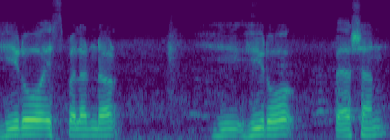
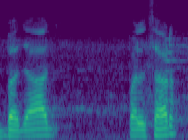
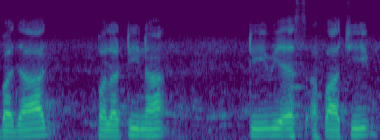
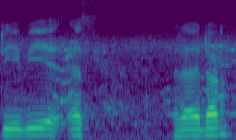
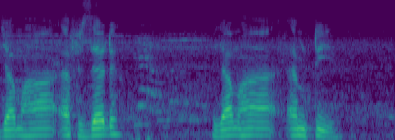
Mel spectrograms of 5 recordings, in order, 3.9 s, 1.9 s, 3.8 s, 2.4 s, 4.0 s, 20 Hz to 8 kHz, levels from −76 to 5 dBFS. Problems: constant background noise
